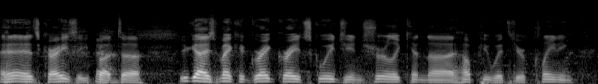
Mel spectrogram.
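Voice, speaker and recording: A man speaks in a plain, everyday voice at medium pitch with ordinary pitch variation. His pace is moderate, and the sound is dry and close with no echo. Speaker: radio show host. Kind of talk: live radio show interview, home improvement.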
